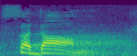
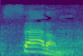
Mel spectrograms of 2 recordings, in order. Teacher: Accent on the second syllable. · Shown in: first take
